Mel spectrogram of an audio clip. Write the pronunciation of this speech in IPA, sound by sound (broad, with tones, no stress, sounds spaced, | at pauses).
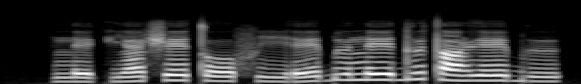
n eː˨ k j ɛ̃˧ ʃ e˦ t oː˧ f iː˨ ɾ eː˧ ɓ ɨ˦ n eː˦ d ɨ˦ t ã˧ ɣ eː˦ b ɨ˧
